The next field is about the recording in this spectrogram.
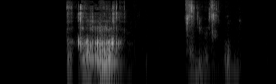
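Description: Someone drinks water from a mug: a wet, slurping sip lasting about half a second, a short pause, then a couple of quick, quieter gulps and swallows. No one speaks.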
